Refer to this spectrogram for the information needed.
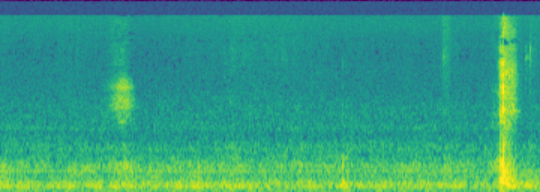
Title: I can't stop sneezing..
